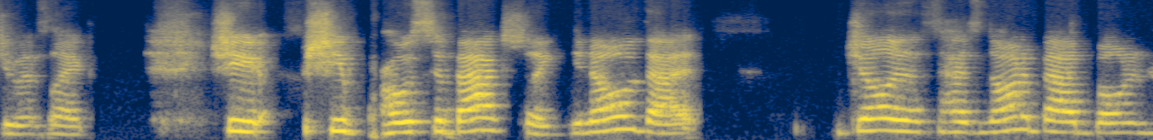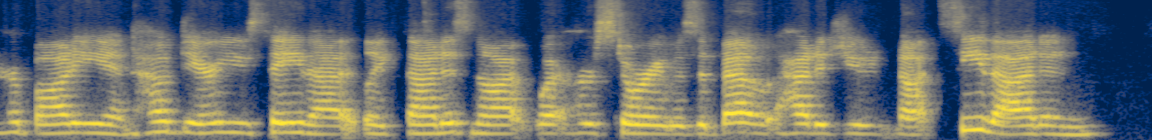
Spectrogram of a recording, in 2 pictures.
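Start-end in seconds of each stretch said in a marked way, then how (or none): none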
